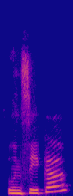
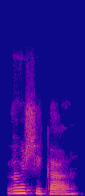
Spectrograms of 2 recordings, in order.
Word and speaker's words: unsika: pronounce it wrong, but this concept of unsika, is that right? Ushika. There we go.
